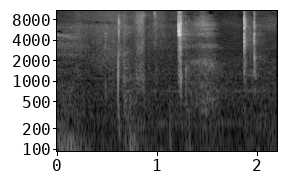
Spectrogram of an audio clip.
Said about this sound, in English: Okay, that's me typing.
